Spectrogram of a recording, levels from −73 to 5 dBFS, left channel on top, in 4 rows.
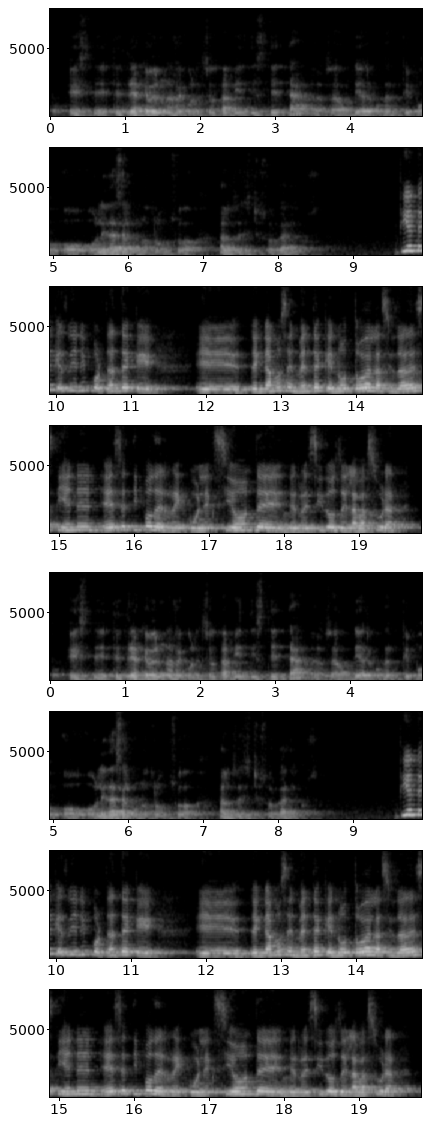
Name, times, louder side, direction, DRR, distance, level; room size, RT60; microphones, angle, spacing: voice 1, 0.2-8.2 17.9-18.1, equal, 40° right, 0 dB, 1.8 m, -31 dB
voice 2, 9.6-11.3 11.8-19.5, left 1 dB, 5° left, 5 dB, 1.5 m, -20 dB
23.0 x 8.1 x 6.6 m, 1.3 s
head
